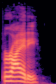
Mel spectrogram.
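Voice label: "variety", American English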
